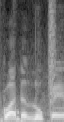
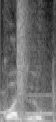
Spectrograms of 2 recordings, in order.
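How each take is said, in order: First: The name ends in a 'loo-pay' sound. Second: The name ends in a short 'loop' sound. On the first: The speaker calls it wrong. "don't be calling this place Guadalupe" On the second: The speaker calls it right. "that's how you say it"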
